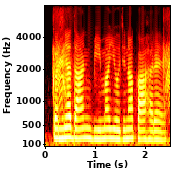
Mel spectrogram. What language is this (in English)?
Chhattisgarhi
